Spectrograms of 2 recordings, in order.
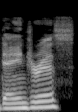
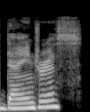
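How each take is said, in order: First: The word is said with all three syllables. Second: The word is said with syllables dropped out. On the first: "she doesn't say dangerous" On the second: "She just took out half of the syllables in that word"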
